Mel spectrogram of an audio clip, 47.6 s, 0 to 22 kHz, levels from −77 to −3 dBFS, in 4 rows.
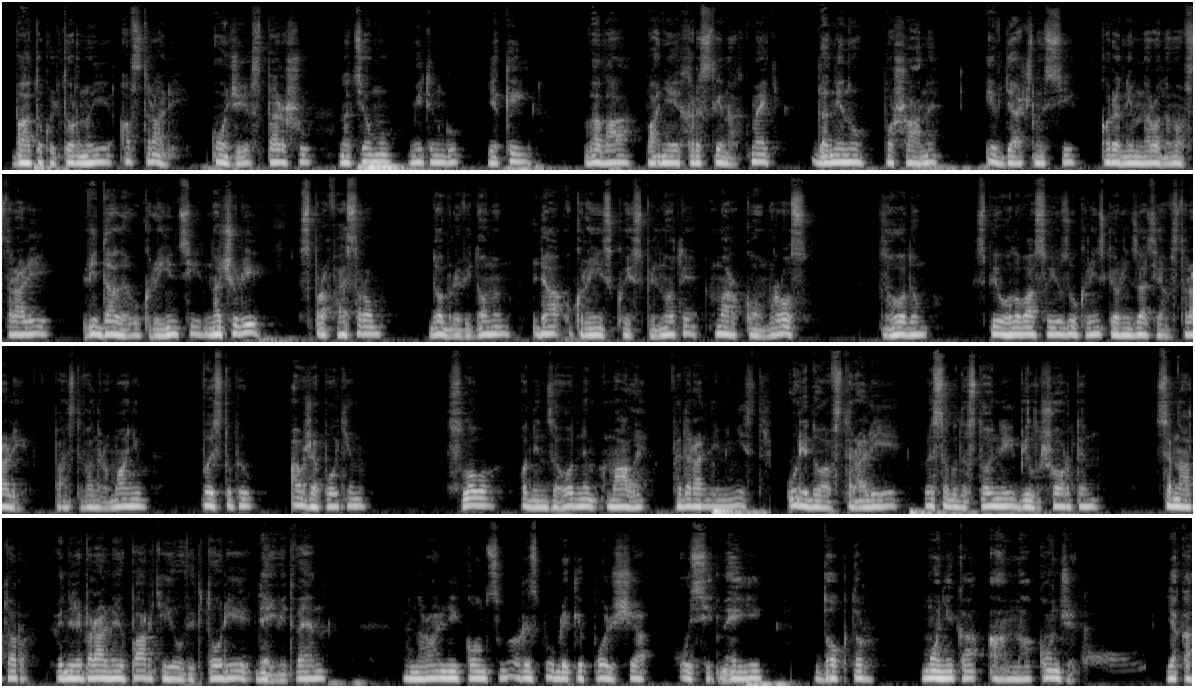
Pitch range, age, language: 115-130 Hz, 60-79, Ukrainian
